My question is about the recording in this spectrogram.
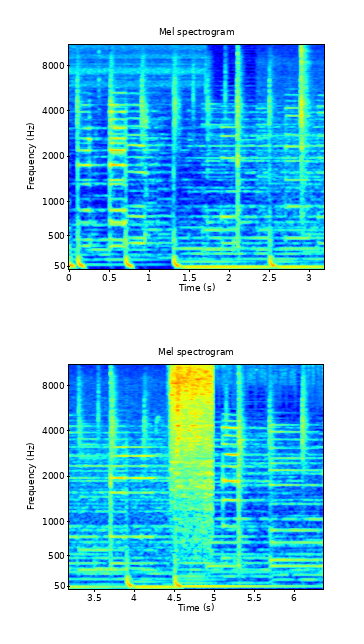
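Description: Background music: plucked and keyboard notes over a deep kick-drum beat. A short, loud burst of hiss cuts in about four and a half seconds in.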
